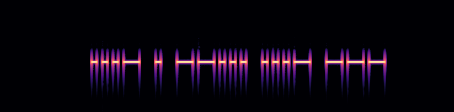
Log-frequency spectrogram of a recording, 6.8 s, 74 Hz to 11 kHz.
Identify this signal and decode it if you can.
Morse code, heard as a keyed tone, about 15 wpm, 700 Hz. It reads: VE7VO
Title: DXCC-100 Call Signs - 5 Characters - 15wpm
